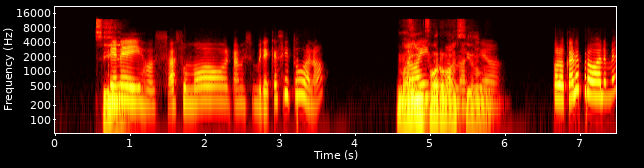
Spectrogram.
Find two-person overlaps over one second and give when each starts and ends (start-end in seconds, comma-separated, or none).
4.5-5.9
